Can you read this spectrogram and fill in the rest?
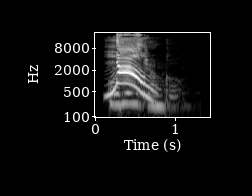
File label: cartoon character screaming "no"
